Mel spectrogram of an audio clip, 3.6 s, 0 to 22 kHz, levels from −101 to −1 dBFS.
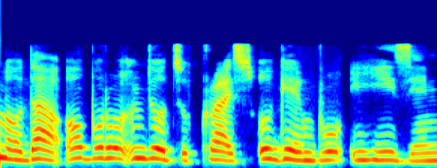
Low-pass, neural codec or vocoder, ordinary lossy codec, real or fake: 7.2 kHz; codec, 16 kHz, 4 kbps, X-Codec, HuBERT features, trained on balanced general audio; none; fake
